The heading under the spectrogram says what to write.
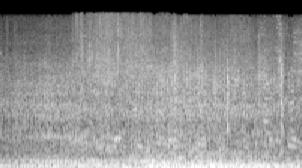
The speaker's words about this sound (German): Nur wenige Minuten braucht das Wassertaxi, um die Maas zu überqueren und auf Katendrecht anzulegen. Einer Landzunge im Süden von Rotterdam.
